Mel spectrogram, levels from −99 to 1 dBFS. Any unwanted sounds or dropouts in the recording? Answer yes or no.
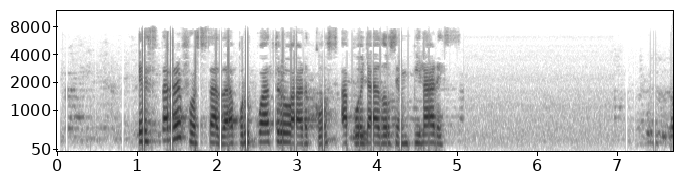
no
